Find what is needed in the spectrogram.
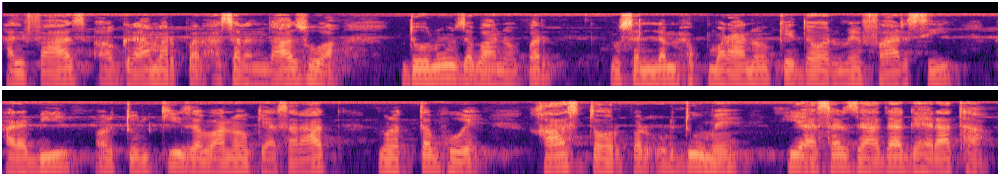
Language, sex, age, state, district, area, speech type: Urdu, male, 30-45, Uttar Pradesh, Muzaffarnagar, urban, spontaneous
